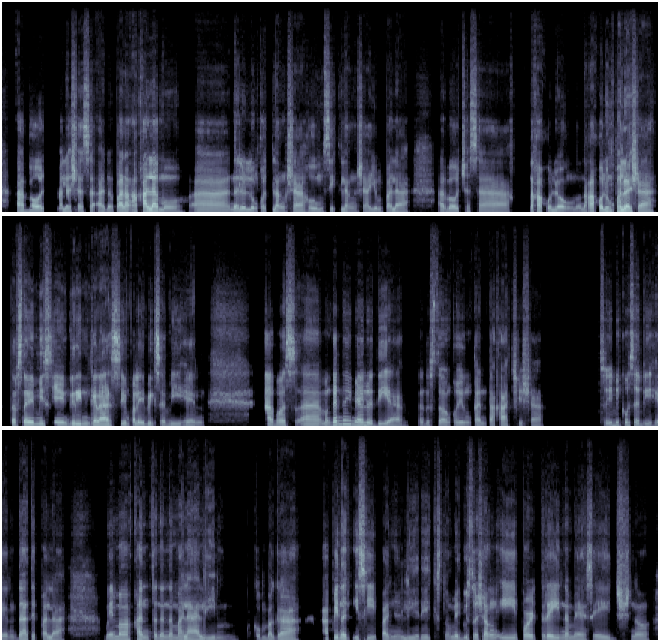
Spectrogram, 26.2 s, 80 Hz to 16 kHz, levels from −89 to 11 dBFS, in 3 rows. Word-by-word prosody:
about 135 +1 +2 0.2
pala 135 -1 -2
siya 140 -1 +3
sa - - +2
ano 120 +3 -3
parang 165 +1 +5
akala 185 +1 +8
mo, 140 -3 -5 0.2
ah, 140 0 0
nalulungkot 155 +1 -2
lang 125 -3 -2
siya 125 0 +2
homesick 135 -1 -2
lang 120 -2 -5
siya, 120 +1 -1
yun 140 +1 -10
pala 115 -5 -3 0.4
about 145 -1 -1
siya 150 - -1
sa 135 -2 0 0.6
nakakulong 135 -6 0
'no, 115 - -11
nakakulong 155 +3 +3
pala 145 -5 +8
siya 120 -1 +3 0.2
ta's 150 - +4
nami-miss 150 -1 +4
niya 140 0 +4
yung 130 - -13
green 140 -2 +5
grass 125 0 +6
yun 145 -2 -4
pala 145 -2 +1
ibig 135 -1 -2
sabihin. 110 -1 -2 0.8
Tapos, 160 +1 +3
ah, 165 +1 0
maganda 250 +9 +2
yung 255 - -7
melody, 185 -8 +2
ah, 110 - -5 0.2
nagustuhan 150 0 -5
ko 145 - -10
yung 145 -1 -4
kanta 120 -3 -5
catchy 120 +1 -3
siya. 105 -2 -5 0.8
So, 180 - -3
ibig 205 +3 -5
kong 205 - -7 0.2
sabihin 130 -7 -7
dati 170 +6 -1
pala 115 -6 -4 0.5
may 180 +1 -3
mga 185 -1 -2
kanta 175 -1 -1
na 155 - -4
na 145 -1 -5
malalim. 110 -5 -2 0.4
Kumbaga, 120 0 -4 0.3
ah, 130 - 0
pinag-isipan 155 -6 +1
yung 130 - -13
lyrics 120 -1 -8
no 120 - -14
may 145 +2 -5
gusto 170 +2 -2
siyang 170 -1 0
i 160 0 0
portray 160 -2 0
na 150 -1 -5
message 120 +1 -3
no 140 +1 -9
140 Hz, 165 wpm, -24 LUFS, 125-155 Hz, 0.8 s, akala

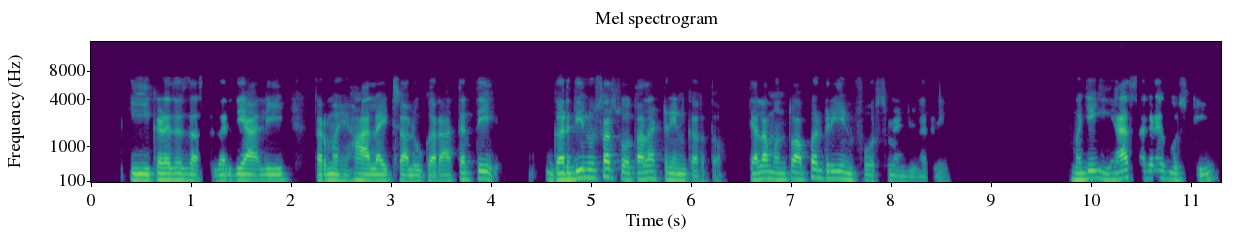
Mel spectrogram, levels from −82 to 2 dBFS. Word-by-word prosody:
की 120 -1 -1
इकडे 125 +1 +4
जर 125 - +1
जास्त 110 -1 -5
गर्दी 115 +1 +1
आली, 115 +1 0 0.4
तर 115 - +2
मग 115 0 +3
ह्या 115 +1 +3
लाईट 115 0 +2
चालू 110 -1 0
करा. 110 +1 +1
तर 130 - +1
ते 150 -2 +2 0.7
गर्दीनुसार 160 +7 +4
स्वतःला 135 -2 0
ट्रेन 125 -3 0
करतं. 100 -3 -8 0.3
त्याला 125 +3 +3
म्हणतो 130 -1 -1
आपण 135 +5 +1
रिइन्फोर्समेंट 110 -8 -4
लर्निंग. 90 0 -14 1.3
म्हणजे 130 +4 +2
ह्या 130 +4 +4
सगळ्या 155 -1 -4
गोष्टी 125 -2 -6
125 Hz, 145 wpm, -22 LUFS, 115-135 Hz, 1.3 s, इकडे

